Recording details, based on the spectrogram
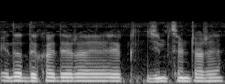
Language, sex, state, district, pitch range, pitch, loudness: Hindi, male, Uttarakhand, Tehri Garhwal, 155-165 Hz, 160 Hz, -15 LUFS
